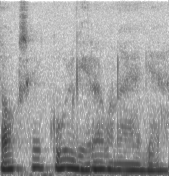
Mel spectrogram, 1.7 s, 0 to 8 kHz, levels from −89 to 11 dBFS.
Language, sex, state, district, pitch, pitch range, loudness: Hindi, male, Chhattisgarh, Kabirdham, 120 Hz, 105-135 Hz, -13 LUFS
